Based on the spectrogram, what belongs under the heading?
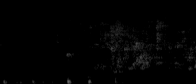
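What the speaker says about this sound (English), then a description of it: "we put some water in the pan" Water pours and sloshes steadily into a cooking pan for risotto stock, a continuous splashing rush following a few soft knocks, close and alone.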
